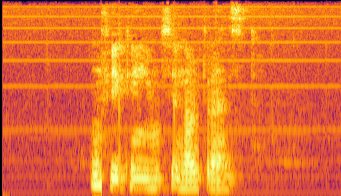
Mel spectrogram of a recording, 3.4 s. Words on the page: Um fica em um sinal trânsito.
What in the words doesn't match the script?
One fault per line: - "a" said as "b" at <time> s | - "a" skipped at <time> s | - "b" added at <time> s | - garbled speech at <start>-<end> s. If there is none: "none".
none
